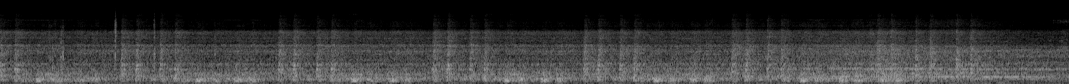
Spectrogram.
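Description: A Trenord double-deck electric regional train passes over a level crossing, its wheels clattering over the rail joints in a rapid clickety-clack. The noise fades near the end, heard from inside a car.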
